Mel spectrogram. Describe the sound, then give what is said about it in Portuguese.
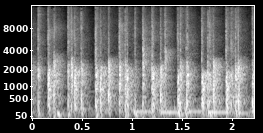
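An audience claps in a fast, even rhythm, loud sharp claps from many hands repeating steadily throughout. “É sério que aplaudimos isto?”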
